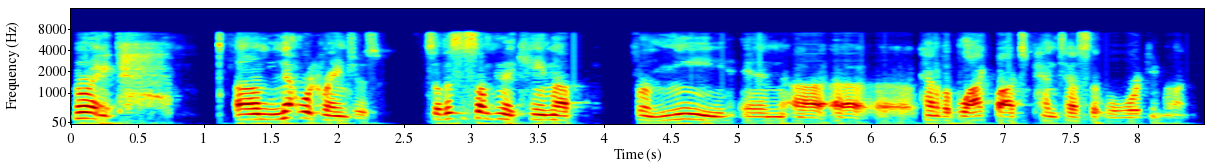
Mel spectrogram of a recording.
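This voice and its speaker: A man's voice: mid-range voice, normal speed, a little mellow, muffled recording. A man teaching in a technical webcast, explaining step by step with frequent "uh"s and repeated words. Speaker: webcast instructor.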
